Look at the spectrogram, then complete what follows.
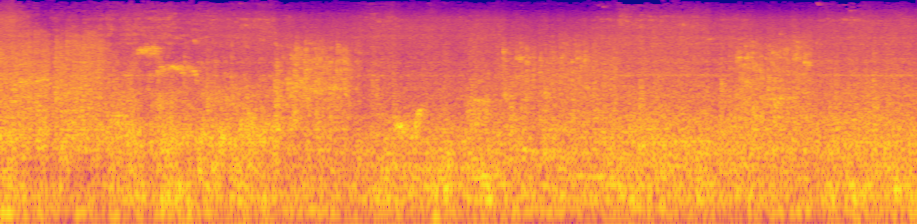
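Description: Inclined chain-and-flight coal conveyor running, carrying coal up to a steam locomotive's tender: a steady, loud clattering din with a few short squeaks.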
